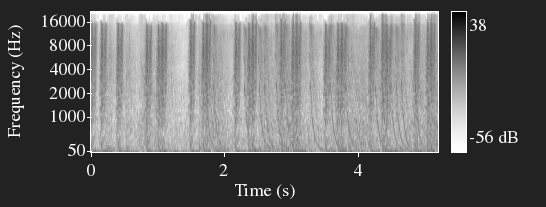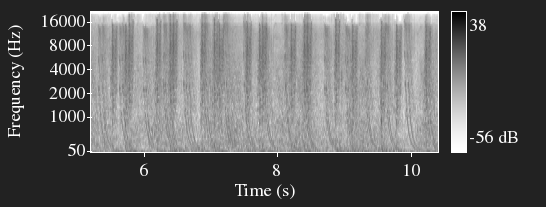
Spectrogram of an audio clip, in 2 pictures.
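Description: Rapid, dense barrage of turret fire in the sci-fi strategy game Mindustry, continuous overlapping shots and booms filling the whole stretch at steady loudness with no talk.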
